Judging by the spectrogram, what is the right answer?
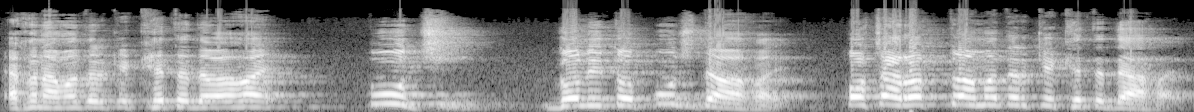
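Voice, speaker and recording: A man's voice: high-pitched, flat delivery, quick pace, lightly acted. A man voicing damned souls in hell who complain and plead in an aggrieved tone. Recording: echoey mosque hall.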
